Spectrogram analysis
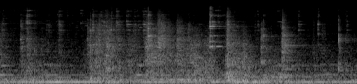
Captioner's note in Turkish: Kapı açılma sesi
